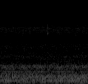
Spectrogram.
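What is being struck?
Nothing is struck.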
